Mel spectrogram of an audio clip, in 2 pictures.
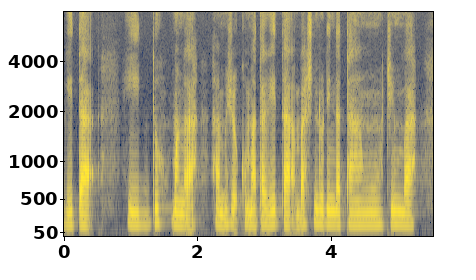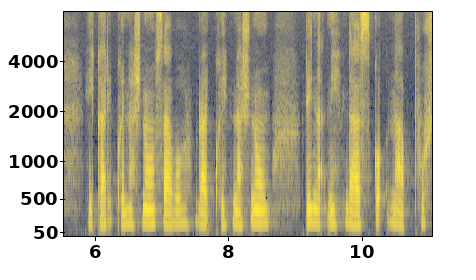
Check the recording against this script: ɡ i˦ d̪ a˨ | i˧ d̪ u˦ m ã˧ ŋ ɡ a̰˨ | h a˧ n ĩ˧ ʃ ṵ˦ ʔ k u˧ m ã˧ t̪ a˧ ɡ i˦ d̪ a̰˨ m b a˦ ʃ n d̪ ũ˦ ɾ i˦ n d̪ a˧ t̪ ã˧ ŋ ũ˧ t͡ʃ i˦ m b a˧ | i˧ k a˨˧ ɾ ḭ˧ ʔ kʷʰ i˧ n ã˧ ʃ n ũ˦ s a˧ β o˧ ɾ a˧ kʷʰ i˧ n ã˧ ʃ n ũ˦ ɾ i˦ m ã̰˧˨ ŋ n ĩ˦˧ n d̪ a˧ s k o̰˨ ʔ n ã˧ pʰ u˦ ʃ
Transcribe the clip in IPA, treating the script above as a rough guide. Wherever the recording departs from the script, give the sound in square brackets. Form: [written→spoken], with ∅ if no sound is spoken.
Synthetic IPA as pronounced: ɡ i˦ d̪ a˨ | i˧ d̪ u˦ m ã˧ ŋ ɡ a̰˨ | h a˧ [n→m] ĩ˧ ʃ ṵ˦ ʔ k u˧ m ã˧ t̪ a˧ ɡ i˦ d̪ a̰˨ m b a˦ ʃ n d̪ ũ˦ ɾ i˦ n d̪ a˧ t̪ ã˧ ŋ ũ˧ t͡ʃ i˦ m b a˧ | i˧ k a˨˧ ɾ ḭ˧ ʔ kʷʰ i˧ n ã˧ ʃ n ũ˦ s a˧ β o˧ ɾ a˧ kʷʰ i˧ n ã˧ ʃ n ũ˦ ɾ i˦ [m→n] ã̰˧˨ [ŋ→∅] n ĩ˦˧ n d̪ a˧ s k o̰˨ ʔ n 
